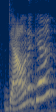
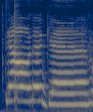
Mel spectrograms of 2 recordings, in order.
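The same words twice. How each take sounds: First: "again" lifted high in a question. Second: "Down again" stretched slowly, no questioning lift; drawn-out announcement. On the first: Asking the child about another slide, rising question. Question take, then announced take. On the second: Sending the toy car down, drawn-out announcement. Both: Pretend.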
